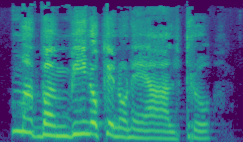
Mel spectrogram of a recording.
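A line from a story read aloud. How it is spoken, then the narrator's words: Exclaimed. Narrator (Italian): esclamò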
